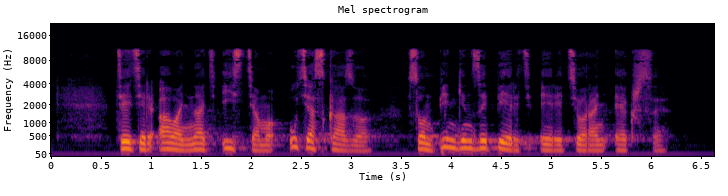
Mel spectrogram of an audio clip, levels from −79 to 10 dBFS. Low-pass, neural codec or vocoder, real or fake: 10.8 kHz; none; real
